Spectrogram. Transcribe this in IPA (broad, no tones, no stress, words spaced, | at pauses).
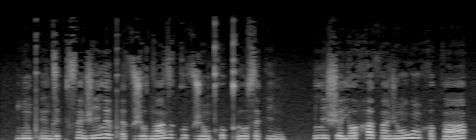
ʎũpʼĩdeksɛ̃ ʒilepʼɛθ ʒodãzɯk uθʒõ kʰokʼɯo̯sɛkiŋ | liʃɛjʌ haθãʒũ wũhʌkã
